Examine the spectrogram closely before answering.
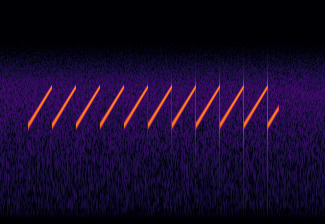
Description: A tone that sweeps in pitch again and again. There is no code.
